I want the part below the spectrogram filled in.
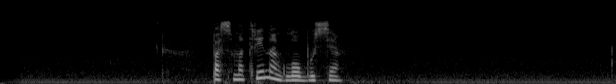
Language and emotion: Russian, neutral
